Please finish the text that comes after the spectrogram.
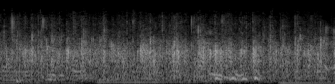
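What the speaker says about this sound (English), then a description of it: "I'll give it a round of applause for Miss Xylia." Steady applause from a crowd fills the whole stretch, with some cheering or talk mixed underneath.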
